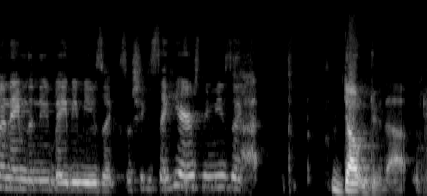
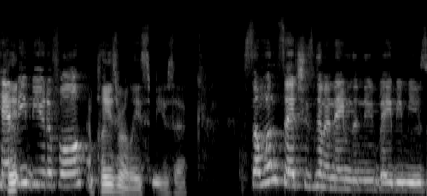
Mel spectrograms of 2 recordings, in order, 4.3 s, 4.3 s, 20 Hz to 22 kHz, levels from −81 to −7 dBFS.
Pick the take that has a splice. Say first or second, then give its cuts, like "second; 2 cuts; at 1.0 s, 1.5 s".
second; 1 cut; at 2.3 s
